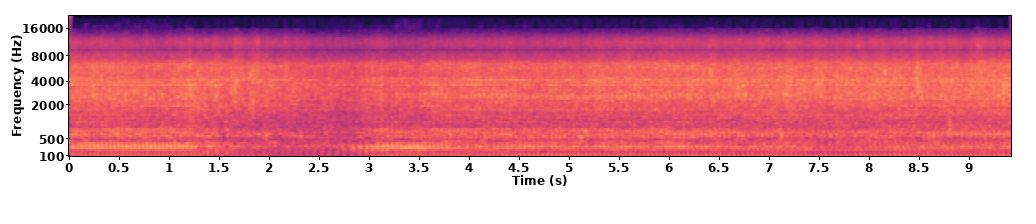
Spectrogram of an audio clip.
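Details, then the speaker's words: Kawasaki Prairie 400 ATV after engine rebuild, riding test: single cylinder pulls cleanly on a throttle blip, then settles into an even, steady thump with no knocks or misses; healthy engine, float still needs adjusting. "other than that it's running fantastic and this thing rides like a Cadillac I mean it is so smooth it's heavy it's nice"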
